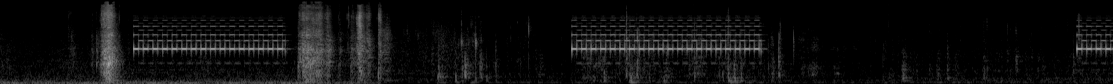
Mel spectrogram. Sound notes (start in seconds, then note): 1.5 phone ringing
